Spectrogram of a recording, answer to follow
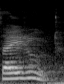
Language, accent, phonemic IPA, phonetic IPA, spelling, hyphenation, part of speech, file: Armenian, Eastern Armenian, /zɑjˈɾujtʰ/, [zɑjɾújtʰ], զայրույթ, զայ‧րույթ, noun, Hy-զայրույթ.ogg
- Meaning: anger, indignation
